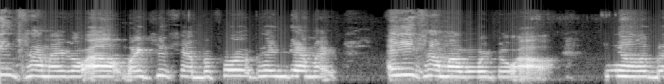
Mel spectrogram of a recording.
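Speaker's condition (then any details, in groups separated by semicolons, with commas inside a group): Cerebral palsy; present from birth; speech affected, sounds like stroke to others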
